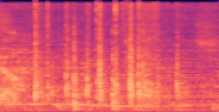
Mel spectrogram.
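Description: Clear plastic baseball display cubes clicking and clacking against one another as one is set into place in a stack of others: a quick run of small sharp clicks.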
